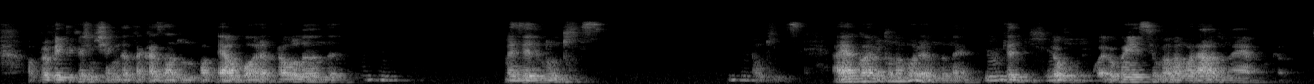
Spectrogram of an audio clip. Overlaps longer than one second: none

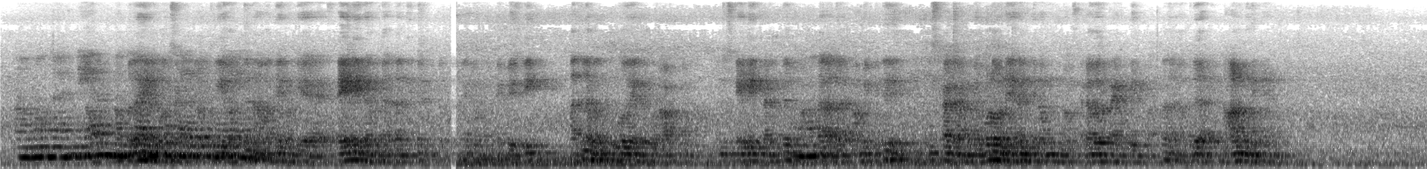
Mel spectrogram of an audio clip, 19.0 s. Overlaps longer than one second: present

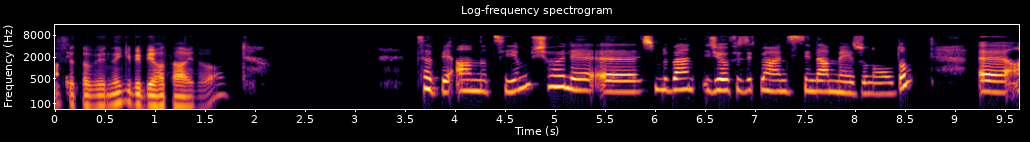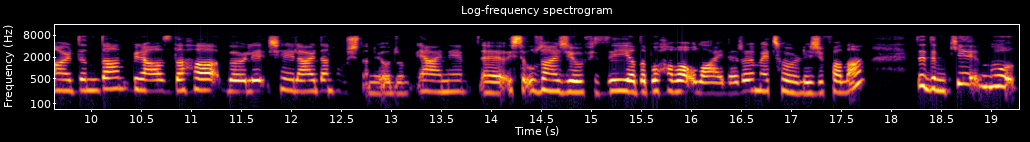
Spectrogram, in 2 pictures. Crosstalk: none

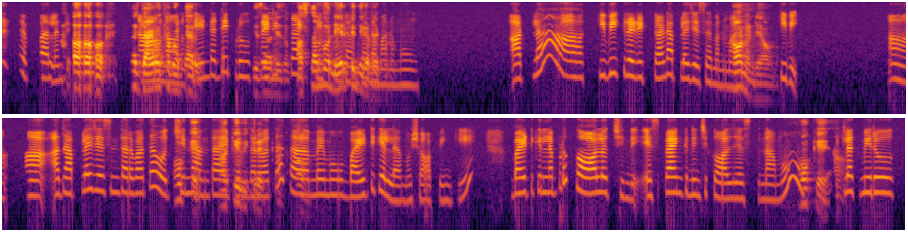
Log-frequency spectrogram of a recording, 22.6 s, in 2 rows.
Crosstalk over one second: present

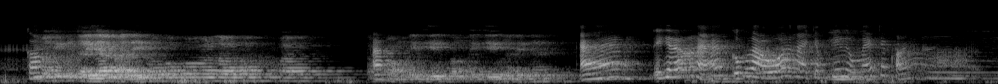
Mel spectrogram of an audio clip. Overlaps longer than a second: none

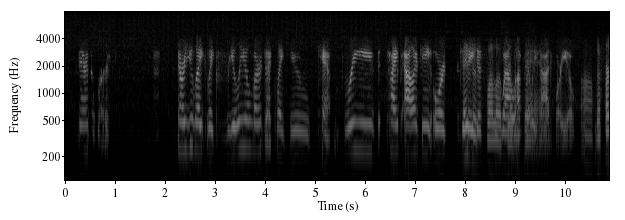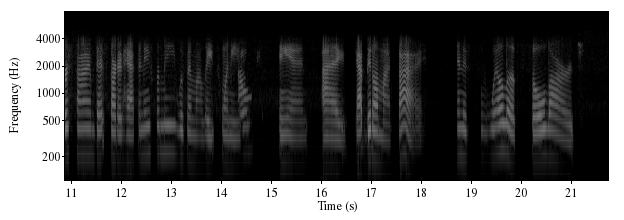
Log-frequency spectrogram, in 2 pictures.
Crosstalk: present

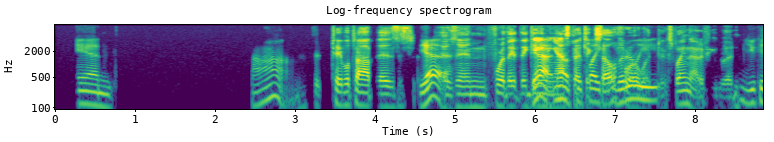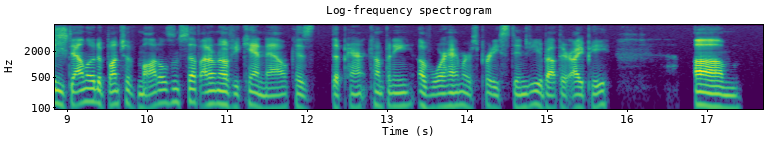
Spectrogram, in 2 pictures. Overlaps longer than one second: present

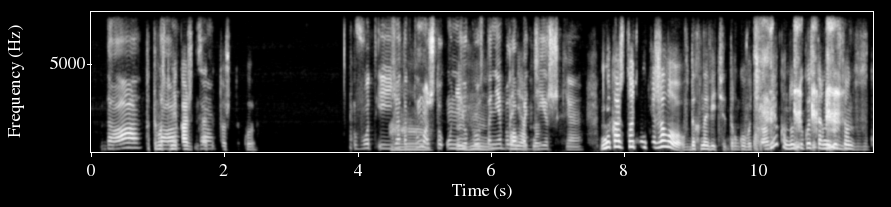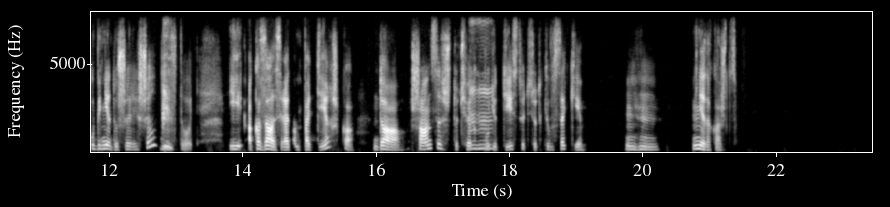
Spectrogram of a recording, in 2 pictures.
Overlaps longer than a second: present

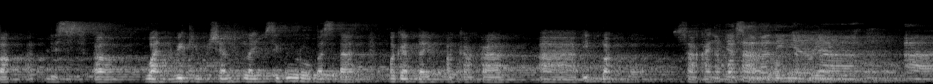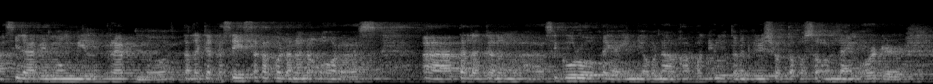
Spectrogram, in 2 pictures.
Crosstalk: present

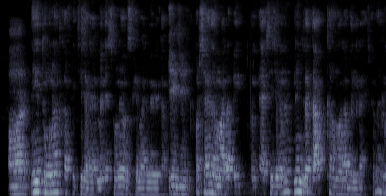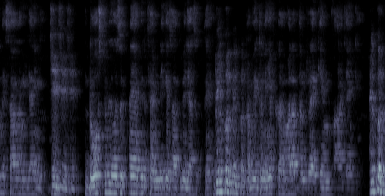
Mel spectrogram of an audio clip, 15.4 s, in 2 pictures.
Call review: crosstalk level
none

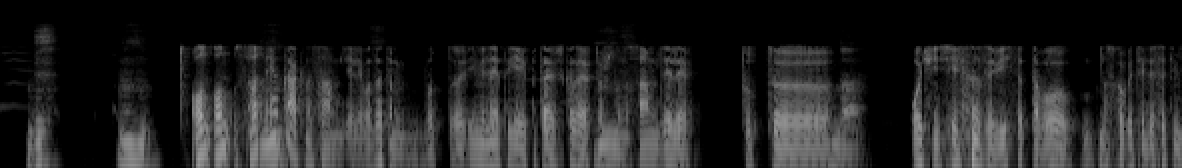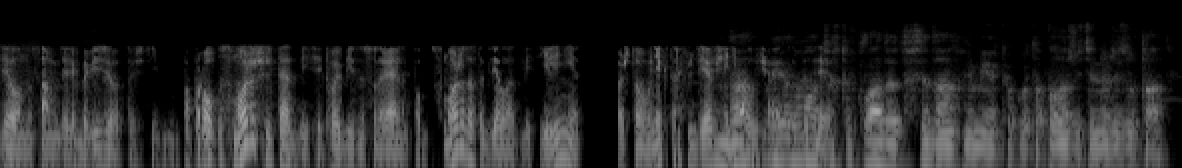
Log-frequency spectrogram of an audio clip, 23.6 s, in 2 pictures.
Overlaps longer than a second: present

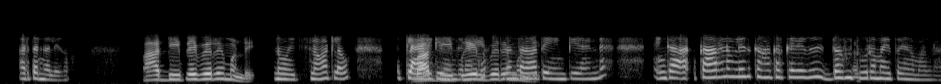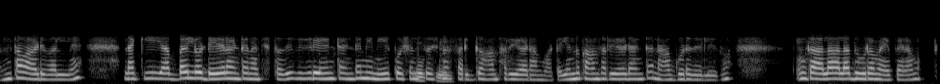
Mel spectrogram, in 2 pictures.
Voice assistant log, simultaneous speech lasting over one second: present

